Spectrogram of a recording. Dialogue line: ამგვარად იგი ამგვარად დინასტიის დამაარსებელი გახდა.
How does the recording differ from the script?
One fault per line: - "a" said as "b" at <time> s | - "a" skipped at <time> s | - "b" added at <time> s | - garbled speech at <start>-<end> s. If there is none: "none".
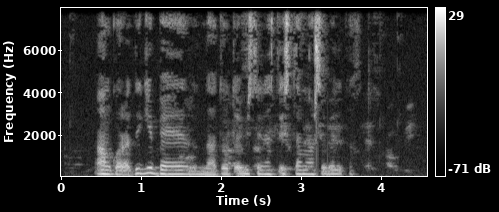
- "ამგვარად" said as "ბერნადოტების" at 1.3 s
